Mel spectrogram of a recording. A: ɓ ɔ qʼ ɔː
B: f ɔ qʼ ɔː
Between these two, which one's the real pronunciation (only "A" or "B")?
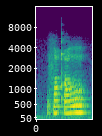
B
